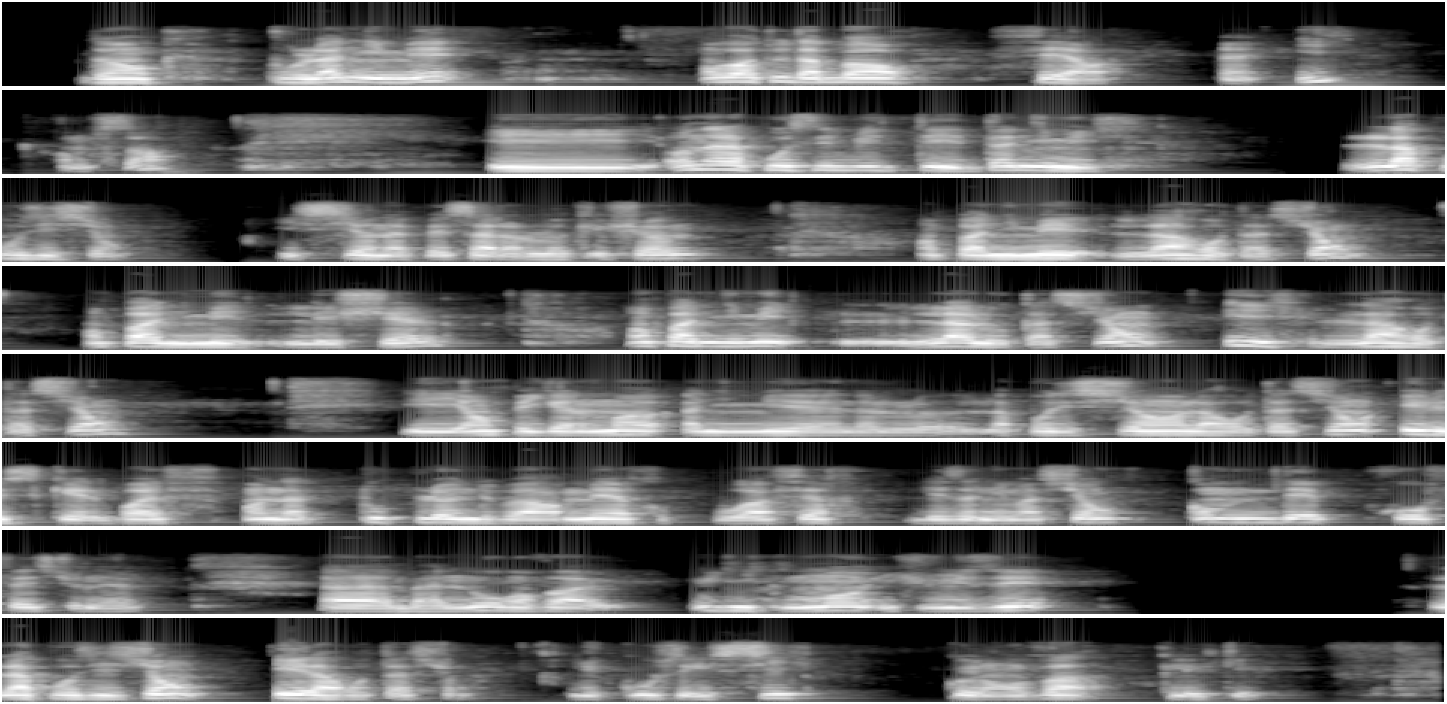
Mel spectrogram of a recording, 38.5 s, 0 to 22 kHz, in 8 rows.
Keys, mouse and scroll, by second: 0.4 shift+scroll up 1, 38.0-38.4 scroll down 4.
